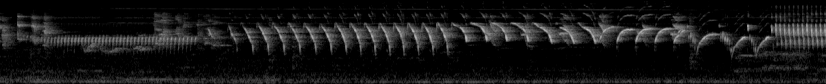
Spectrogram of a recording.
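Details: Canary tutor song for young birds: an opening buzzy trill, then a long run of repeated arched chirps and mixed twittering, ending with another high rapid trill.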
